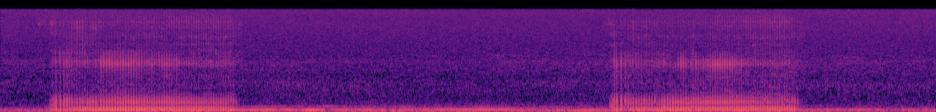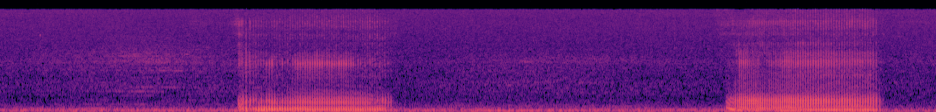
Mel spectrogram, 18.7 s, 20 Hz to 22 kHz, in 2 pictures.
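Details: Snoring during sleep: four rattling snores on the in-breath, each about two seconds long, roughly every five seconds (about 12 breaths a minute), with quieter breathing between.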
